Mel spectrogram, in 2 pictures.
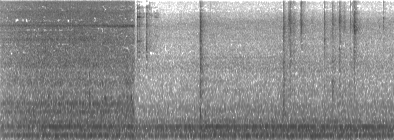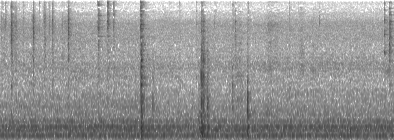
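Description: Metal utensils clinking and scraping against a stainless steel colander and plate as cooked penne is scooped out, in scattered light clicks with a few sharper knocks. A steady hiss at the start cuts off suddenly about three seconds in, and a low hum runs underneath.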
